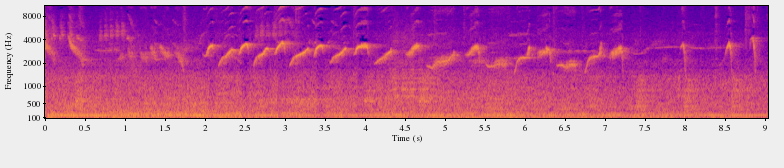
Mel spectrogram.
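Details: Caged Chinese hwamei in even, steady song: a long series of upslurred whistles repeated several times a second, later a few drawn-out flat notes and sharp rising slurs, over a steady low hum.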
